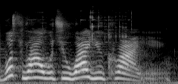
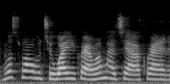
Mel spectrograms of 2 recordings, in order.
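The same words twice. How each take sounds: First: Raised, urgent demand from an alarmed mother; mama bear alarm. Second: Quick, raised repeat of the alarmed demand; mama bear alarm. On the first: Mother demanding why her crying daughter is upset, alarmed and loud. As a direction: snap into protective mama bear mode, louder and higher. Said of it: "The mama bear me instinctively was like". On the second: Mother re-enacting her first response to the crying child, urgently. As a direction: fire off the worried questions again. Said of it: "that's our first response". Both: Retold or imitated.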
